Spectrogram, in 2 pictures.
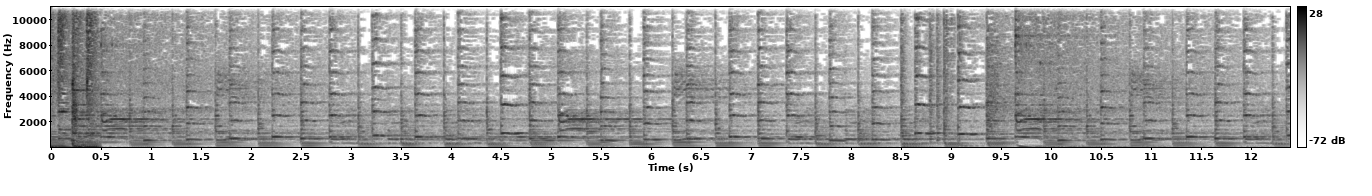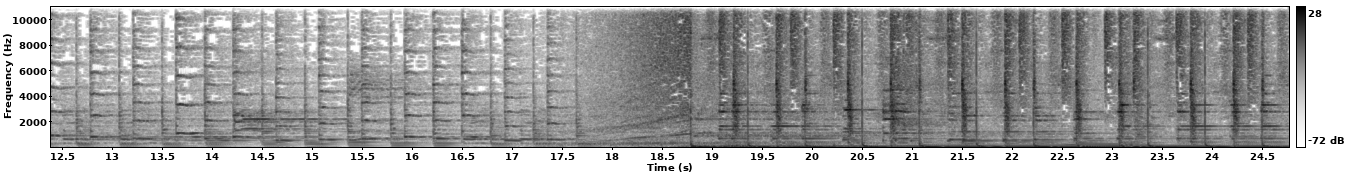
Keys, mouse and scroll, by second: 5.0 ctrl+s, 5.5-5.9 alt+drag, 6.2 click, 6.6 drag, 7.2 shift+a, 7.3 shift+click, 8.9-10.1 drag, 11.8 ctrl+s, 11.9 shift+middle click, 11.9 shift+a, 12.1 alt+middle click, 12.5 s, 13.7 middle click, 14.3 ctrl+s, 14.9-16.1 drag, 15.8 KP_0, 17.0 alt+shift+click, 17.6-18.8 drag, 18.6 KP_0, 20.3 ctrl+s, 23.7 click, 24.3 drag.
